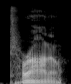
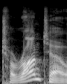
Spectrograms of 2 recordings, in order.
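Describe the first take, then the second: First: The syllables are run together and partly dropped. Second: Every syllable is pronounced clearly and separately. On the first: This is how locals say the name. The speaker calls it right. "we just kind of mash our syllables together" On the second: This is how outsiders say the name. The speaker calls it wrong. "they're like, and Toronto"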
